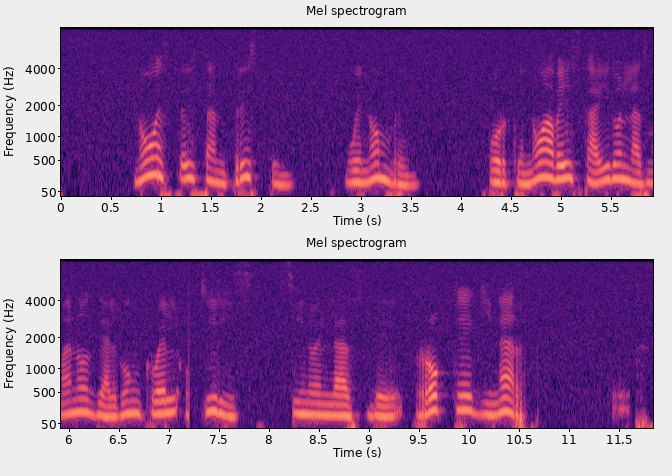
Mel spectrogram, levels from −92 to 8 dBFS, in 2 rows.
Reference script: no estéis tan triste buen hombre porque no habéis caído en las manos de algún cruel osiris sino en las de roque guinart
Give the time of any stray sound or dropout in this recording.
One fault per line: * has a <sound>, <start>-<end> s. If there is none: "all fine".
* has a dropout, 7.2-7.3 s
* has a laugh, 11.4-11.6 s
